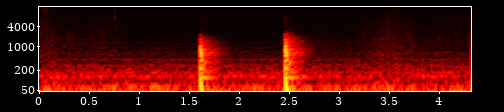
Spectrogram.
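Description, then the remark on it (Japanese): Someone knocks twice on a wooden house door around midnight, solid knocks spaced about a second apart, each a dull thud with a short ringing decay over a low, steady background hum. No voices. “トントンと誰か戸をたたくものがありました。”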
